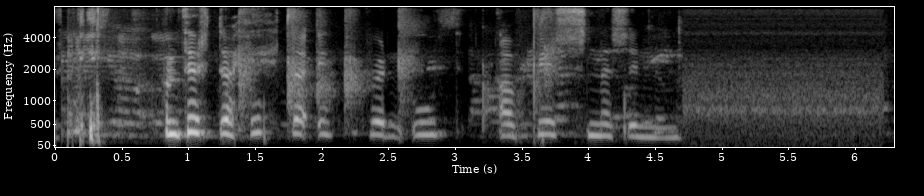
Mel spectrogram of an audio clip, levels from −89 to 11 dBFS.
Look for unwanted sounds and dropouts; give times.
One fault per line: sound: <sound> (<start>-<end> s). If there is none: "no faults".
no faults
